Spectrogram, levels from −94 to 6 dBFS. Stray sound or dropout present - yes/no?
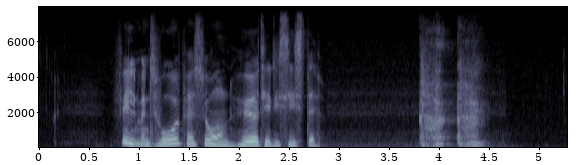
yes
